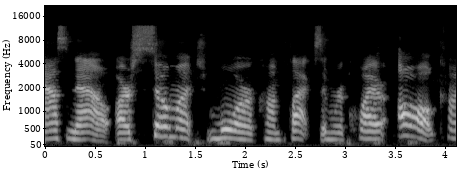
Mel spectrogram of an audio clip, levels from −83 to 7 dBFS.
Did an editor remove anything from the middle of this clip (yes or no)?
no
